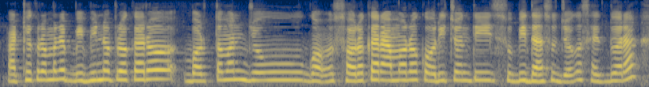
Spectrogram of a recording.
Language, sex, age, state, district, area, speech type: Odia, female, 30-45, Odisha, Balasore, rural, spontaneous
